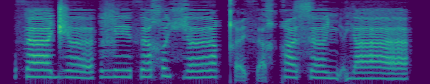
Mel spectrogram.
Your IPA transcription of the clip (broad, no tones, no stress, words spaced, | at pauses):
θaːd͡ʒɐː | ɮeːθɐχʉ çɐː qʰḭ θa̰χ qɐːsɐːɲa̰ jaː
